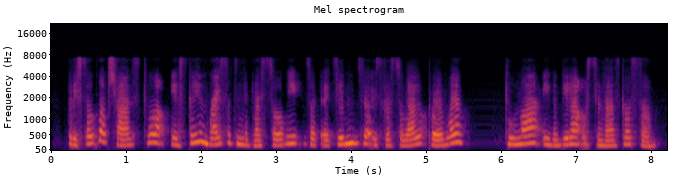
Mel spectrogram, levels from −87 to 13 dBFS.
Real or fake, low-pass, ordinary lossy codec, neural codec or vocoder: fake; 7.2 kHz; none; codec, 16 kHz, 0.5 kbps, FreqCodec, smaller model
